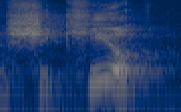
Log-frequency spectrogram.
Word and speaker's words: Shaquille: And I got a cool message by Shaquille. Awesome name, by the way, because it rhymes with Akil, and I'm super awesome.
